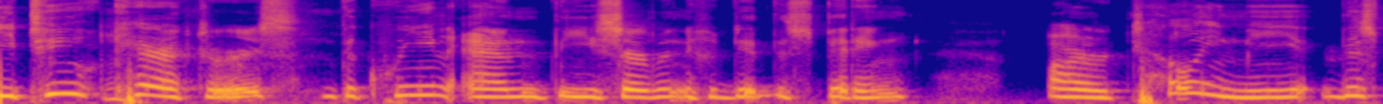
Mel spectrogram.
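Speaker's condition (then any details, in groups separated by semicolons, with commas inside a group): Cerebral palsy; wheelchair user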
